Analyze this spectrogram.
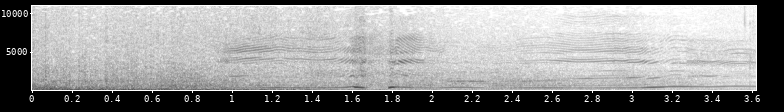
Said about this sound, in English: But suddenly, an explosion seemingly destroys the night cruiser in front of our stunned heroes!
